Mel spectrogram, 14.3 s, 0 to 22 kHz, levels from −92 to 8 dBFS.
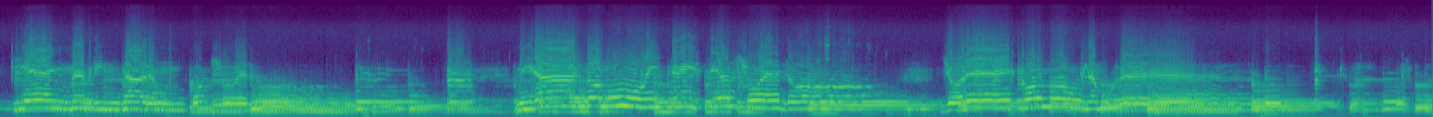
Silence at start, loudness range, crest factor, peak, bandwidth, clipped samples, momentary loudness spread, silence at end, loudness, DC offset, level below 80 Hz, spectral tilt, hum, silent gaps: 0 s; 3 LU; 10 dB; -6 dBFS; 12 kHz; under 0.1%; 8 LU; 0 s; -18 LUFS; 0.3%; -52 dBFS; -6.5 dB/octave; none; none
